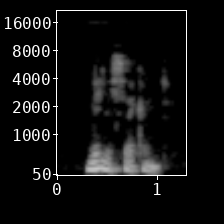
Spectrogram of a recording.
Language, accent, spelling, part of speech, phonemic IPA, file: English, Southern England, millisecond, noun, /ˈmɪlɪˌsɛkənd/, LL-Q1860 (eng)-millisecond.wav
- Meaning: An SI unit of time equal to 10⁻³ seconds. Symbol: ms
